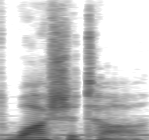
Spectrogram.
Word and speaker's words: Washita: Oh, and the chat's pronunciation committee has ruled. Washita is Washita.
